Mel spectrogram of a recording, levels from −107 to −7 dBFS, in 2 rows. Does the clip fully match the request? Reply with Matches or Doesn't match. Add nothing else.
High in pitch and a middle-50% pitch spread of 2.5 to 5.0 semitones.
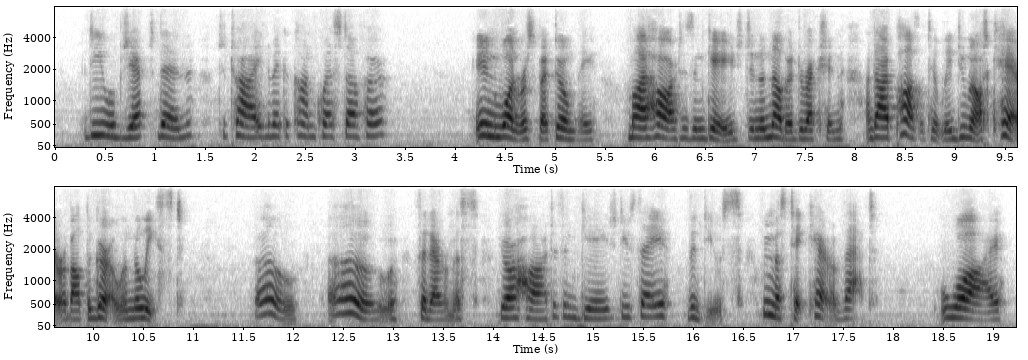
Matches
